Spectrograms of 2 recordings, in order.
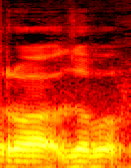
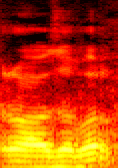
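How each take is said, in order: The two takes are said the same way.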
